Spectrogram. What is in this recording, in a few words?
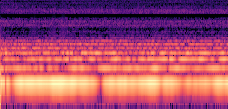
M+F AHS; Spectrasonics; Symphony of Voices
